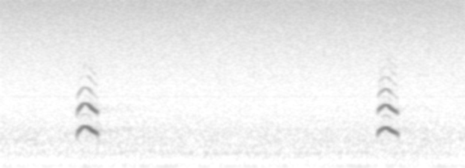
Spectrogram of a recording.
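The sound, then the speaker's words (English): A common loon gives two soft, single-note hoots, short and mellow, spaced about two seconds apart against a quiet background with no other calls or voices. “First, there's the soft, single-note hoot. This is the reassuring voice of parent to chick, or mate to mate.”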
